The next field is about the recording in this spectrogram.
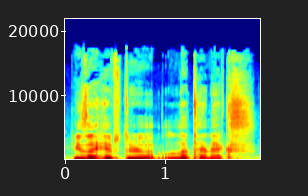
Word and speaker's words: Latinx: Latinx.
